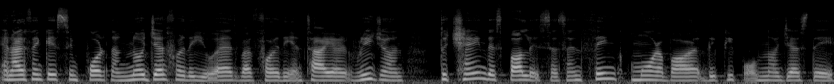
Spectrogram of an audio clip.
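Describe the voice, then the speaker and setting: A woman with a Spanish accent at a medium pitch and moderate pace, with fairly even intonation, in a very clean recording with a silent background. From Honduras. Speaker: immigrant rights advocate. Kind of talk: interview.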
